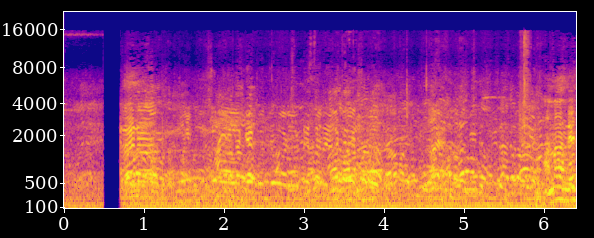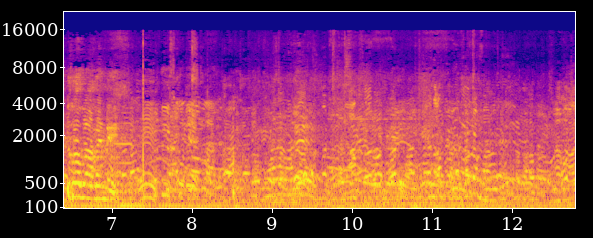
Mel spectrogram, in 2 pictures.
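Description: A crowd of men talks and calls out loudly all around, close by.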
